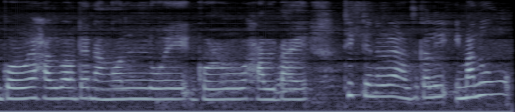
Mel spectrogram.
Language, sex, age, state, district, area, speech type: Assamese, female, 30-45, Assam, Charaideo, urban, spontaneous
